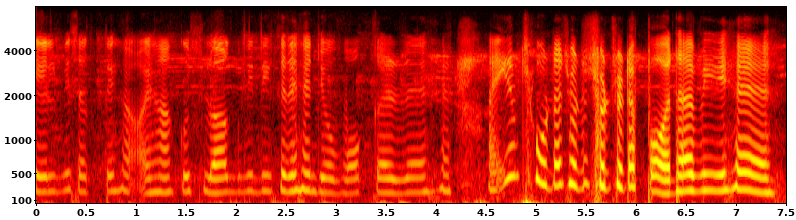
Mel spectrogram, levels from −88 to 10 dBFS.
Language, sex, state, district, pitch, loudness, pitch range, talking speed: Hindi, female, Himachal Pradesh, Shimla, 235 Hz, -19 LUFS, 220-255 Hz, 200 wpm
